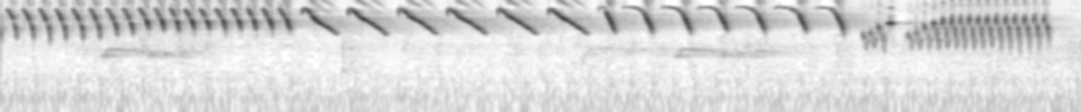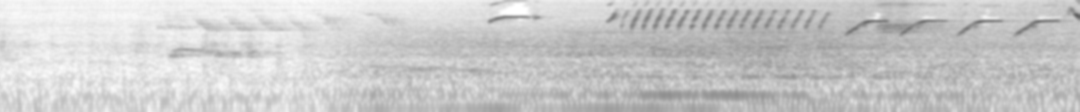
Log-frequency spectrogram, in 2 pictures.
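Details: Canary song with a run of repeated swooping whistled notes and a buzzy burst, then a silent gap, a stretch of hiss, and a few more high trills and slurred whistles.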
